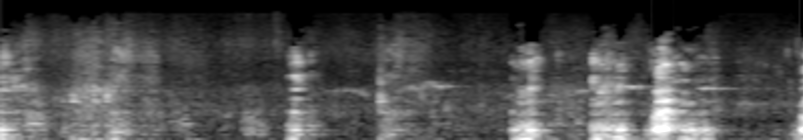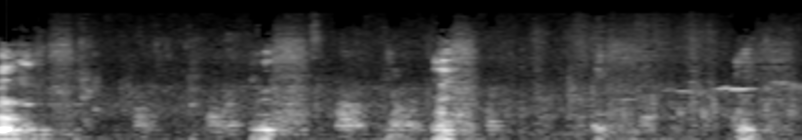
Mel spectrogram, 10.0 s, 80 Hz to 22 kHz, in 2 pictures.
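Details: Kunekune sow with 5-day-old piglets, still grumpy after being unwell; irregular short grunts, about one per second, a few louder resonant ones near the middle, with soft background rustling.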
